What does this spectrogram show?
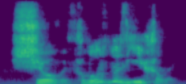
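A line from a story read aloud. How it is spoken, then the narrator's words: Exclaimed, laughing loudly. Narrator (Ukrainian): Вигукнув Білінгем і зареготав на все горло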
